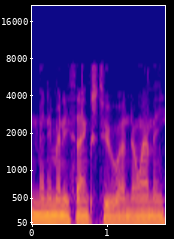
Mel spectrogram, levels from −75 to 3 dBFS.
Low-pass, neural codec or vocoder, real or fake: 7.2 kHz; none; real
